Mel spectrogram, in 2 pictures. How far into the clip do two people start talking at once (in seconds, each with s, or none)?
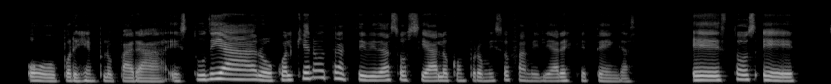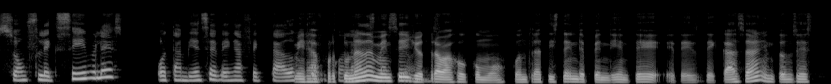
11.2 s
